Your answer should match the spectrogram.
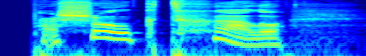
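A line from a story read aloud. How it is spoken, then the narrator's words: Barked. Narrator (Russian): рявкнул я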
